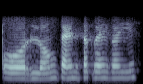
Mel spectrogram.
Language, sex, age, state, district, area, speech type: Hindi, female, 30-45, Rajasthan, Jaipur, urban, conversation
